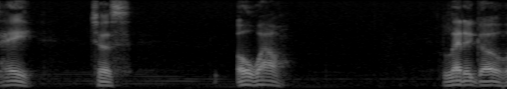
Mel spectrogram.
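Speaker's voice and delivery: gentle, slow angel-on-the-shoulder voice. Describing competing voices in your head, the speaker does the angel voice. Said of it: "this angel voice says".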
